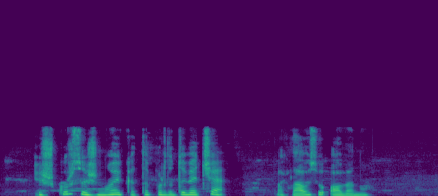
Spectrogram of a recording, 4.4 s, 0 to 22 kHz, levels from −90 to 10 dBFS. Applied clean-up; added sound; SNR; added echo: none; none; none; none.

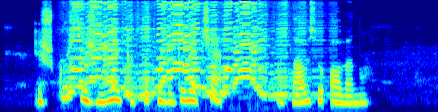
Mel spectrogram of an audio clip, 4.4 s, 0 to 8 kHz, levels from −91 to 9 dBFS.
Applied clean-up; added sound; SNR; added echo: none; Harmonica; -3 dB; none.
